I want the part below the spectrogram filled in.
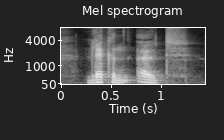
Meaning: inflection of uitlekken: 1. plural present indicative 2. plural present subjunctive
- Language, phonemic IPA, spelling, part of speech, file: Dutch, /ˈlɛkə(n) ˈœyt/, lekken uit, verb, Nl-lekken uit.ogg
